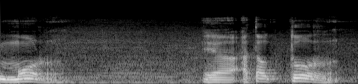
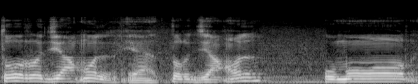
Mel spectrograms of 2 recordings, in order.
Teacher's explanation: Maka bunyi ro sukun itu ditebalkan atau ditafhimkan.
